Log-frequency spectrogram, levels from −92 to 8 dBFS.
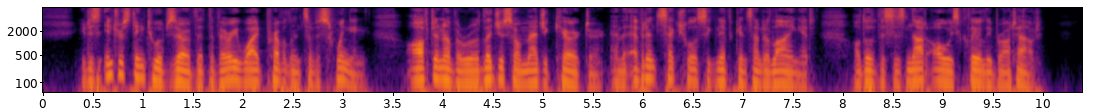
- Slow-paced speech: No, average, 190 wpm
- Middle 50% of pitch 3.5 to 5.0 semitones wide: No, average, 2.9 semitones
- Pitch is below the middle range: Yes, low, 100 Hz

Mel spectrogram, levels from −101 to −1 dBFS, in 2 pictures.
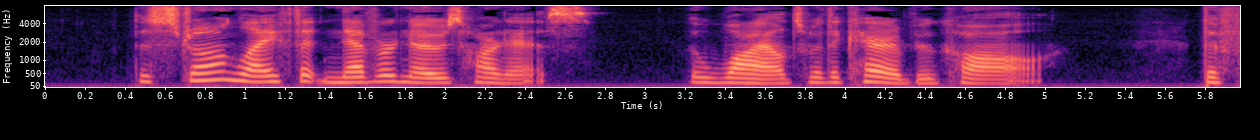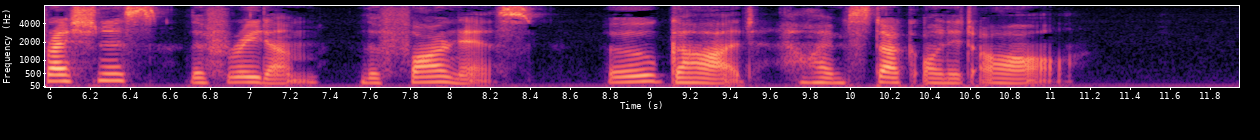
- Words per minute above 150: No, slow, 135 wpm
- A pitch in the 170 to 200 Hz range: Yes, medium, 185 Hz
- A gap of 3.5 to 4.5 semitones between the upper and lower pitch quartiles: Yes, average, 3.8 semitones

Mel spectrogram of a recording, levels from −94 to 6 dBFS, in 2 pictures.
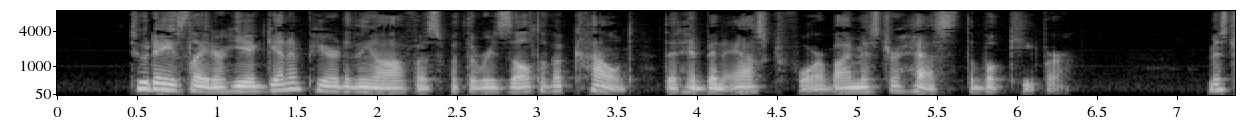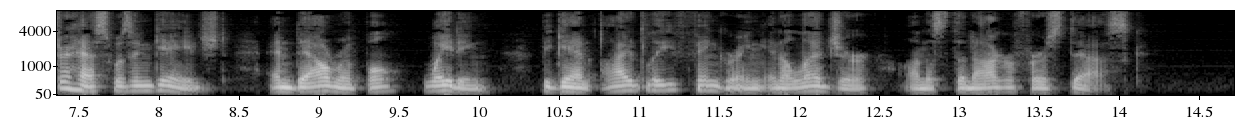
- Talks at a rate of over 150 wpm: Yes, average, 170 wpm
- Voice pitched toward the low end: Yes, low, 115 Hz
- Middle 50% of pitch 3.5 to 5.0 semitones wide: Yes, average, 4.4 semitones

